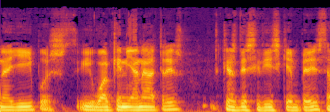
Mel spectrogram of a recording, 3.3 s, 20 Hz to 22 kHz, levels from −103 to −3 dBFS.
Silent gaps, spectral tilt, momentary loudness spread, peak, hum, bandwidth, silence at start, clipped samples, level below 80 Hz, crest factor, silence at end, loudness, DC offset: none; -5 dB/octave; 9 LU; 0 dBFS; none; 15.5 kHz; 0 s; under 0.1%; -38 dBFS; 12 dB; 0 s; -12 LUFS; under 0.1%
